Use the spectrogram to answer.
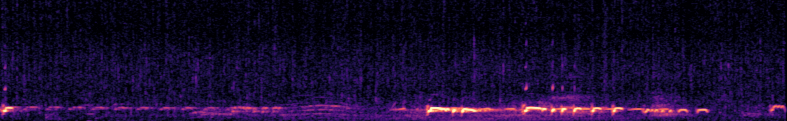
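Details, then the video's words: Local zebra dove singing in a tutor recording for pet doves: soft rapid cooing at first, then loud, bubbling trilled phrases with a steady rhythm, a final note at the close. "Suara Masteran Perkutut"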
